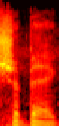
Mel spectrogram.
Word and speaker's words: Chebeague: like big but it's actually pronounced shebeg and they always correct you and you always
